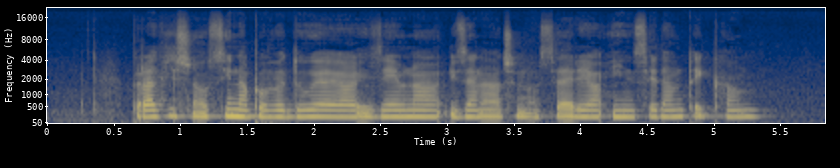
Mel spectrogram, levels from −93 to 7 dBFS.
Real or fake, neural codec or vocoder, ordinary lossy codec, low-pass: fake; codec, 44.1 kHz, 7.8 kbps, Pupu-Codec; none; 19.8 kHz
